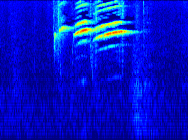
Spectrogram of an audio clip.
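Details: Blue Gouldian finch, feeding and interacting, gives one thin, high whistled phrase of two drawn-out, slightly falling notes lasting under a second against a quiet background.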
